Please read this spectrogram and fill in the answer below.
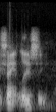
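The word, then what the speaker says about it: St. Lucie: sale but thinking it's is that St Lucia or St Lucy anybody know well St Lucia is down there in Caribbean St Lucy all right well I have been saying it right then the the other day I want say I want it to right one Florida so it must be St Lucy so this is St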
